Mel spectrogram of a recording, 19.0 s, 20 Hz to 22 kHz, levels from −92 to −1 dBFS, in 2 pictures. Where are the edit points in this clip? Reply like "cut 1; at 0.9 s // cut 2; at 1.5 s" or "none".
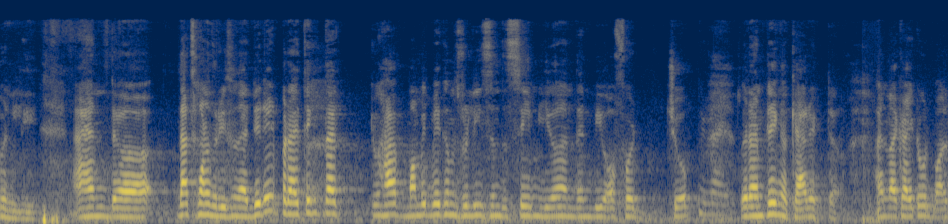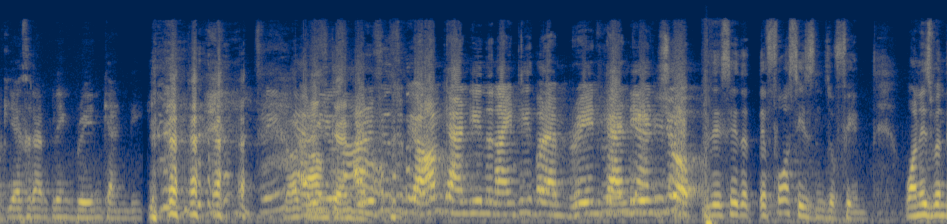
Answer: cut 1; at 16.5 s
